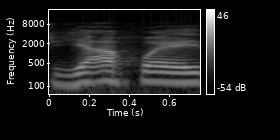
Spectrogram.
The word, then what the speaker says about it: Yahweh: This name that is pronounced Yahweh, that's the sacred tetragrammaton or the sacred four letters, uh, YHWH.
